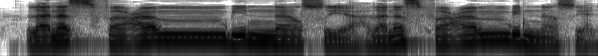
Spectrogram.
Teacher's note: cukup mengubah bacaan dari huruf nun ataupun tanwin menjadi huruf mim · Dirubah menjadi suara dari huruf mim dan ditahan dengan kadar kurang lebih 2 harakat. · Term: iqlab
